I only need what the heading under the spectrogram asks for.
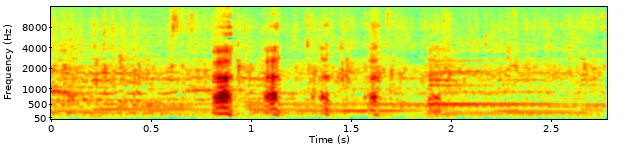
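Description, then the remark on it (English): A handful of scattered hand claps from a church audience giving Jesus a hand clap, five or so uneven sharp slaps rising above a steady sustained musical tone, with no voices. “Now you can give Jesus a big hand clap.”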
